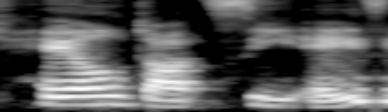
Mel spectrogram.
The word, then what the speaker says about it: CAEL: if you go to kale.ca so cael.ca pronunciation is like the vegetable the spelling is not but it is kale.ca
